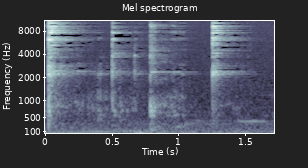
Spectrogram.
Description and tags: spoon cup 3
Dropping a spoon in a cup.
